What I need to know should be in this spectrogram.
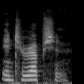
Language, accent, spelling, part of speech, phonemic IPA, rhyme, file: English, US, interruption, noun, /ˌɪntəˈɹʌpʃən/, -ʌpʃən, En-us-interruption.ogg
- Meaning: 1. The act of interrupting, or the state of being interrupted 2. the act of breaking into someone else’s speech 3. A time interval during which there is a cessation of something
